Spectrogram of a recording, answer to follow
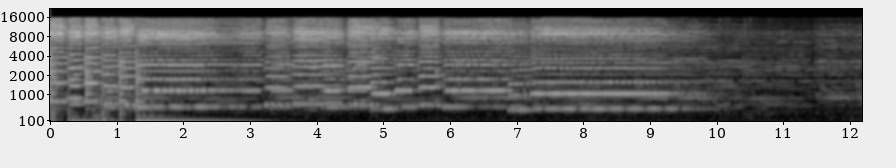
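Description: A group of harmonicas plays a melody together, with tabla accompaniment whose strokes stop about a second in; a last deep bass stroke on the bayan rings out for about two seconds. The harmonicas play on alone, hold a long final note and fade out near the end.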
